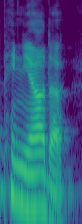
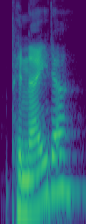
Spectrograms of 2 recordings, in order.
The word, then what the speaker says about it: Pineda: person played by Daniela Pinada. Pineda Pineda. I don't think it's Pinñata. It's not spelled the same.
